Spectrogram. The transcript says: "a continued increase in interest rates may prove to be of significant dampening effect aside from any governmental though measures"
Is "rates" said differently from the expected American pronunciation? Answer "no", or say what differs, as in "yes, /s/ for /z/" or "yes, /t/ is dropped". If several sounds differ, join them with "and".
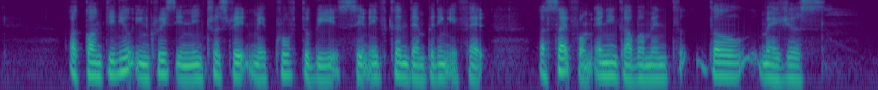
yes, /s/ is dropped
